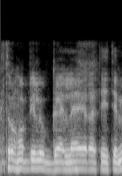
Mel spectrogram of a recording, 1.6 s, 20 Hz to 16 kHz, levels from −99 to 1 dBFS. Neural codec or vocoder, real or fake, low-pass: codec, 16 kHz, 8 kbps, FreqCodec, smaller model; fake; 7.2 kHz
